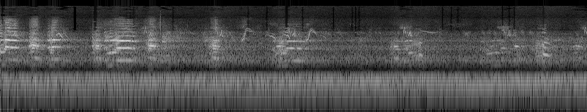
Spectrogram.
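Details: A flock of geese honks at a ranch in late March, a burst of loud overlapping calls at first, then fainter scattered honks and rising nasal notes, against a steady low background hum.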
